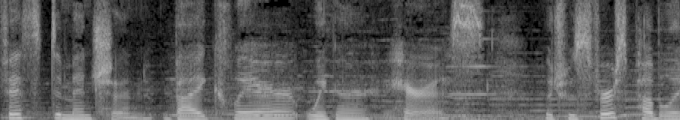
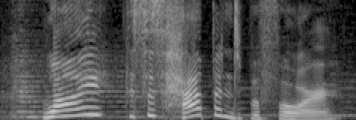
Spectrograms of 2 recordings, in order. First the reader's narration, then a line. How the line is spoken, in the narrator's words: I cried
